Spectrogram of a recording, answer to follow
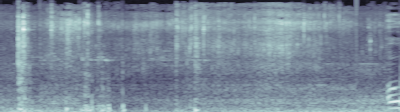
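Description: Wind buffeting a body-worn camera's microphone, a steady low rumble, with a few light knocks and rustles of handling scattered through.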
